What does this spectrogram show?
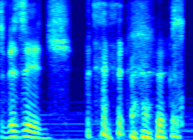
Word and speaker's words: visage: It's visage. French pronunciation. French word meaning face.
